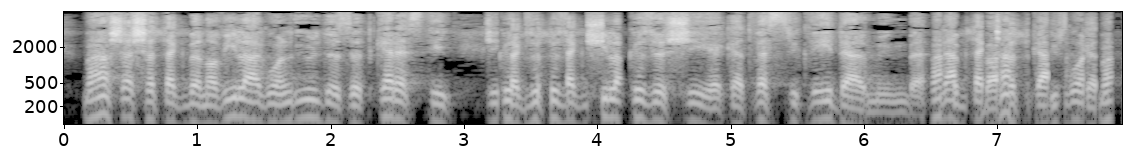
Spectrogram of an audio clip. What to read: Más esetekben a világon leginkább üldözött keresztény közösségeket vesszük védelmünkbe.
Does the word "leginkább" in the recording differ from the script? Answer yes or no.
yes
